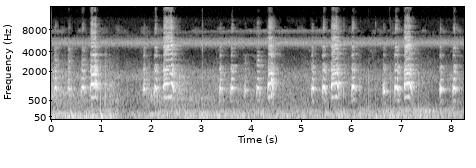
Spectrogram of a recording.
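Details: Domestic chickens being talkative in the morning: repeated short clucks and brief squawks come in irregular clusters throughout, over a steady hiss and a faint high hum.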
